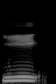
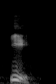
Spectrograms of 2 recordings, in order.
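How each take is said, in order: First: The tone stays high and level. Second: The tone falls sharply from high to low. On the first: The number one said by itself. "first tone" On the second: The number one used in counting. "that sharply descending fourth tone"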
